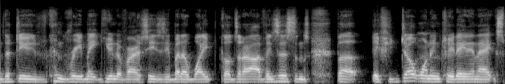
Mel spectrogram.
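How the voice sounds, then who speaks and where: A man hosting a casual geeky debate, speaking in a chatty, informal and opinionated way. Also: medium pitch. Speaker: video host.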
